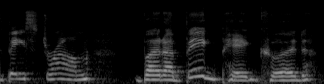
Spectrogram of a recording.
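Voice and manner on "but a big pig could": usual speaking voice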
